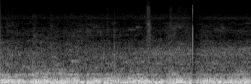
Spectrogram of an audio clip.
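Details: Rampage boat inboard, likely the port engine, running after the starboard no-start was fixed with a new battery and wiring repairs: deep steady rumble, even firing, no misses or knocks; healthy.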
